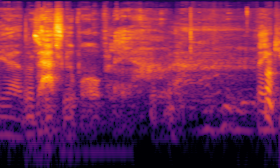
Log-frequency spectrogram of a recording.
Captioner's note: laughs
